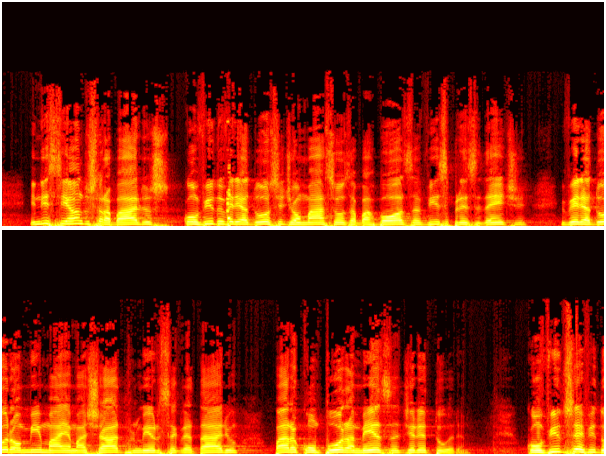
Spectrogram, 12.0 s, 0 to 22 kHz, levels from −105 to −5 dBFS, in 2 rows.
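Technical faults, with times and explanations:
2.24 to 2.28 s, broken MP3 bit reservoir: for about 44 ms the sound is disrupted and then resumes further on than expected. This is likely caused by frames cut from the stream, so the frames that follow look back into the bit reservoir and decode data from the wrong frame. The length fits one to two frames of about 26 ms. A plain dropout would leave only silence, and a click would be a single spike, but here the sound is disrupted and the audio skips ahead.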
